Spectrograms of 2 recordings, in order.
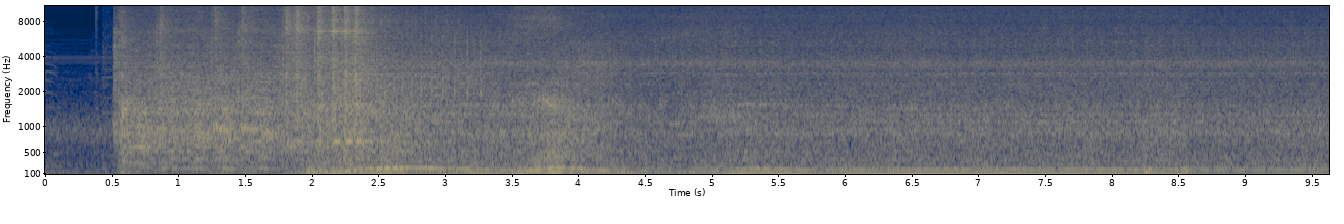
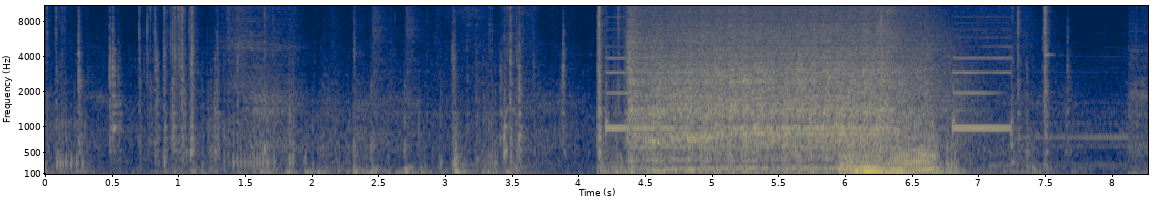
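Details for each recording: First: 1993 Land Rover Defender 90, 2.5 L turbo diesel, after valve clearances adjusted with feeler gauge: starter cranks briefly, engine catches with a couple of blips, settles into smooth even idle with no top-end ticking; tick gone. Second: 1993 Land Rover Defender 90, 2.5 L turbo diesel, driven within recent months, battery good: after clicks and rattles starter spins engine evenly about two and a half seconds but never catches; no fuel suspected, owner and shop blame failed fuel pump.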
